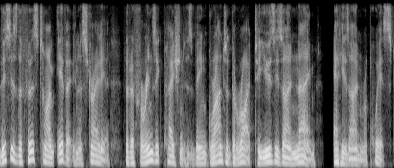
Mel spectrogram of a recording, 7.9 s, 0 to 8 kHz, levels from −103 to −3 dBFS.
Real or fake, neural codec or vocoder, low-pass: fake; codec, 16 kHz, 16 kbps, FunCodec, trained on LibriTTS, 50 frames a second; 7.2 kHz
